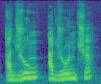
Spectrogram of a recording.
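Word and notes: ajonch, ajoncha: ajount, ajouncho

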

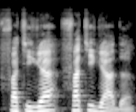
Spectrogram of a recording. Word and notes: fatigat, fatigada: Provençal; fatiga, fatigado

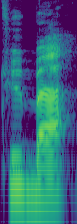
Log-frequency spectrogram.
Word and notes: tubar: tuba

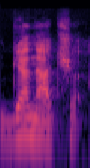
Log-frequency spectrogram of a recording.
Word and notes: ganacha: ganacho

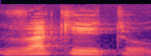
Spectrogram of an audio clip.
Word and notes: vaquito: vaquitou

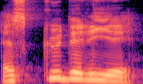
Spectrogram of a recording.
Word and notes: escudelier: provençal; escudelie

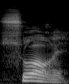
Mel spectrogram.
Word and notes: sorre: souorre

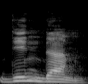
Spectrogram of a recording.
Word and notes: din-dan: Provençal

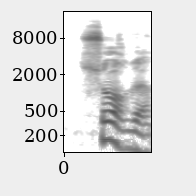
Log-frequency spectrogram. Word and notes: sorga: sorgo

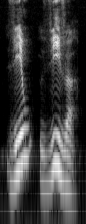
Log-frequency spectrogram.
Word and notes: viu: viva; vieu; vivo

